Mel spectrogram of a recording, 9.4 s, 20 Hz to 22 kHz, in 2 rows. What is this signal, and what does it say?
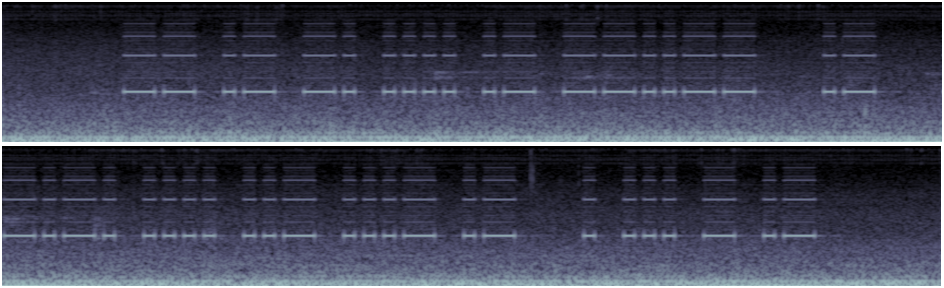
Morse code, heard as electronic beeps, machine-sent, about 24 wpm, 1800 Hz, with street noise. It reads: MANHA, A CHUVA ESTA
